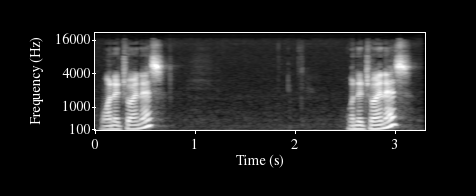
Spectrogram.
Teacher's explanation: 最后 us，那个 s，清辅音啊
